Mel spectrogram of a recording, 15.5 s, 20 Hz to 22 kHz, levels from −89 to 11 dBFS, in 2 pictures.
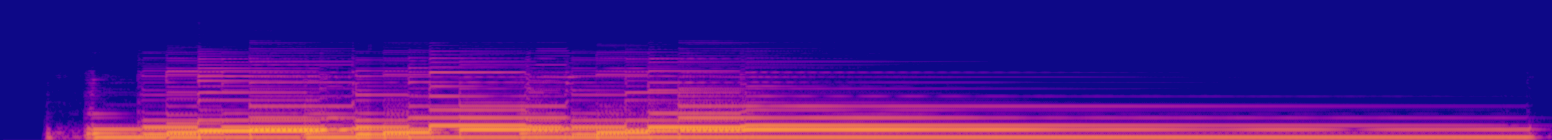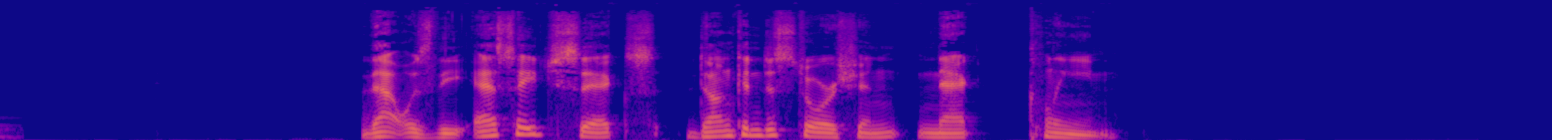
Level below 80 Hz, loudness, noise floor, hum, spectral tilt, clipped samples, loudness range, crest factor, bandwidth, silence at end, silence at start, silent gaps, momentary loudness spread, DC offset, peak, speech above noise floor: -54 dBFS; -20 LUFS; -84 dBFS; none; -8 dB/octave; under 0.1%; 17 LU; 18 dB; 13 kHz; 2.25 s; 0.25 s; none; 17 LU; under 0.1%; -4 dBFS; 57 dB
